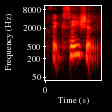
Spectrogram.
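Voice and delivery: "fixation" with an unreleased k sound; incomplete plosion. Shown as a demonstration. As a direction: hold the k in "fixation", don't let it pop. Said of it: "存在一个不完全爆破".

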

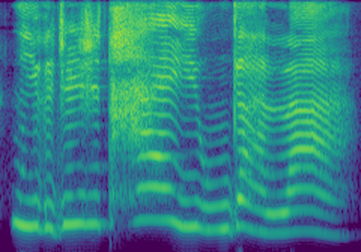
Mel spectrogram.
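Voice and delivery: high, loud, slow exclamation; admiring praise. Acted. Frog praising the friend who saved him, excited admiration. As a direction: stretch out the admiration.

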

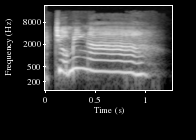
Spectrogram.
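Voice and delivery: high, loud, slow panicked wail; cry for help. Acted. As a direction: draw out the scream for help. Kids fleeing the rats.

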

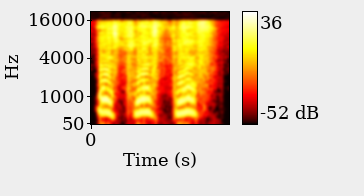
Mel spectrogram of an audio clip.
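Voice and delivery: high loud happy woofs; puppy barking. Acted. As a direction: bark like an excited puppy. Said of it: "said Sam".

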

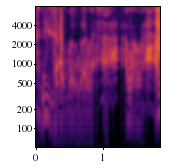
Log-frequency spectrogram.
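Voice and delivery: soft garbled chatter of many voices; low mumbling din; frog-like babble. Retold or imitated. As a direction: mimic a crowd croaking like frogs. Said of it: "像蛤蟆吵瘟一样".

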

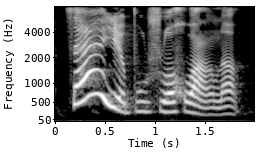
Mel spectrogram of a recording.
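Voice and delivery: plain reading voice

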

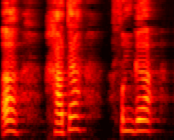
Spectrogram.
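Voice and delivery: put-on high, sweet girlish call; sweetly. A narrator's reading. Girl agrees to the new nickname, sweet high voice. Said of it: "他甜甜的叫了我一声".

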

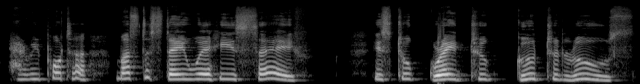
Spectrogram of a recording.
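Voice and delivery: high, urgent elf voice; devoted little creature pleading at high pitch; Dobby, pleading house-elf. Acted. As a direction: warn him high and emphatic.

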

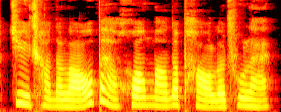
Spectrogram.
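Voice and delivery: plain reading voice

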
